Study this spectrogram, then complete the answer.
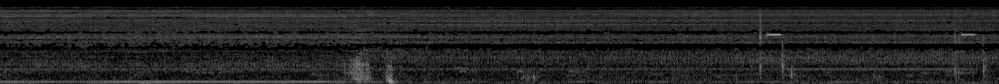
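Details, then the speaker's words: Mallory fan after repair: runs with a smooth, quiet low hum and faint steady whine, noise gone; two short beeps are the normal remote-control receiver sound. "não está mais fazendo barulho mas são barulho natural dele mesmo"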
